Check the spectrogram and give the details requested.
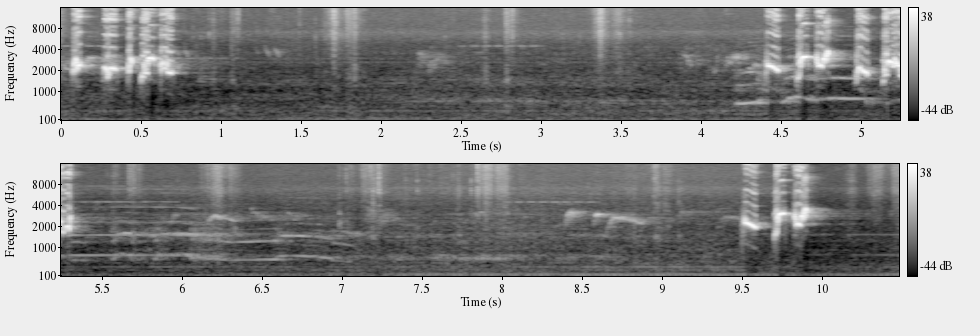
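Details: Red-whiskered bulbul morning song in a mature wild 'double-note' style, recorded as a training and decoy voice; three loud bursts of rapid warbled, bubbly notes, each under a second, separated by quieter twittering and faint background chirps.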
